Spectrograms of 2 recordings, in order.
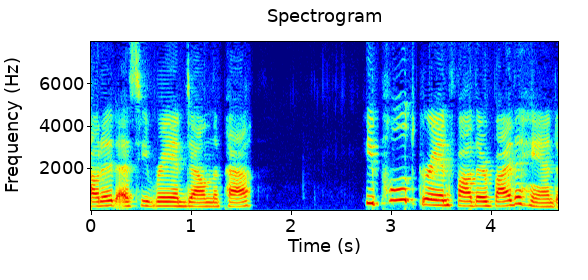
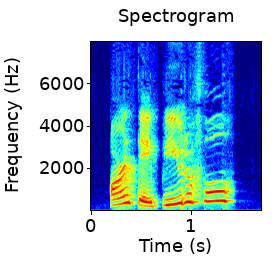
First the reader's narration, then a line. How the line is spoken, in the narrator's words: shouted happily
